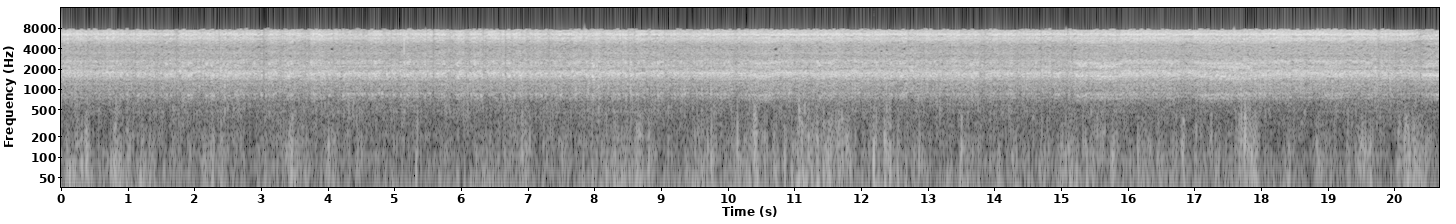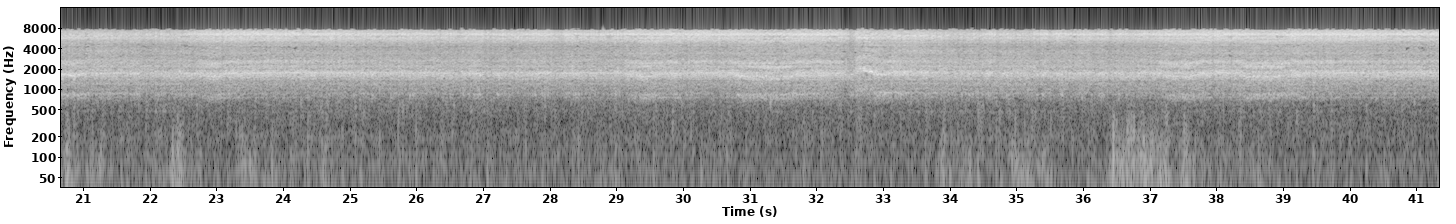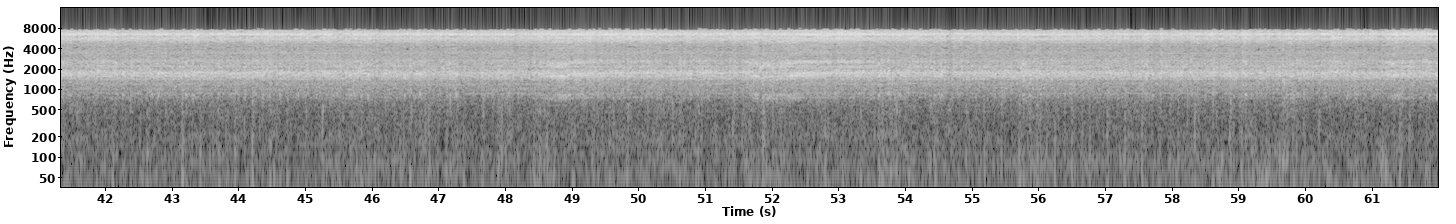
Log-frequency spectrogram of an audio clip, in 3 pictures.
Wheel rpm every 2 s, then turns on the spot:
230, 230, 230, 230, 230, 230, 230, 230, 220, 230, 230, 230, 230, 240, 230, 230, 230, 230, 230, 230, 230, 230, 230, 240, 230, 230, 230, 230, 230, 230, 230.
none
